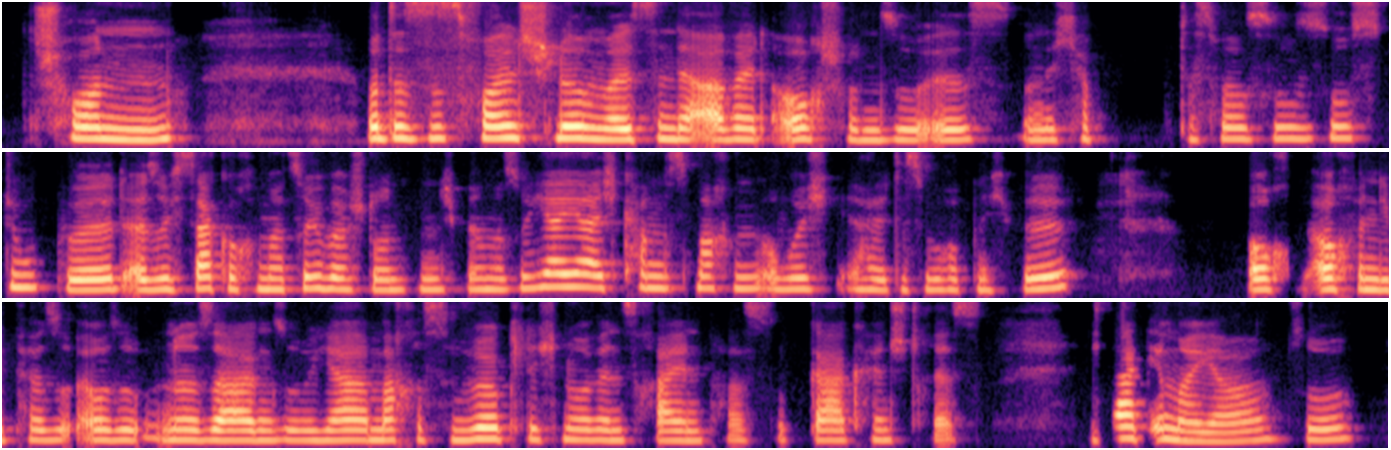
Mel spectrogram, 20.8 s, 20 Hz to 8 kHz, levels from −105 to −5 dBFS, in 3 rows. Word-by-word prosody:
Schon. 230 - +3 0.9
Und 235 0 +5
das 235 -1 +4
ist 235 0 +2
voll 240 0 +6
schlimm, 240 -2 +6
weil's 215 +1 +5
in 225 - +2
der 215 - +4
Arbeit 215 0 +3
auch 220 +2 +2
schon 200 -2 -5
so 205 0 -1
ist. 215 +1 -2
Und 205 0 -3
ich 210 +1 -9
habe 225 0 -8 0.4
das 215 +1 -12
war 225 -1 -1
so 230 +1 -5
so 235 +1 -5
stupid. 235 -4 +1
Also 205 +1 +1
ich 215 0 -3
sage 230 0 +2
auch 225 - -11
immer 220 -1 -2
zu 235 +2 -1
Überstunden. 215 -2 -3
Ich 215 +1 -13
bin 220 - -6
immer 215 -1 -4
so: 235 +2 -7
„Ja, 265 +1 +2
ja, 265 -1 +4
ich 245 0 -4
kann 245 -1 -4
das 240 +1 -6
machen“, 240 -1 -5
obwohl 225 -2 -3
ich 220 0 -13
halt 210 -1 -6
das 210 +1 -10
überhaupt 210 0 -7
nicht 205 +1 -11
will. 230 - +2 0.8
Auch 215 +1 +2
auch 220 +1 +2
wenn 215 -1 +1
die 205 - -2
Perso 205 0 -6
also 205 0 -1
ne 205 -4 -2
sagen 200 -1 +3
so: 200 -1 -4
„Ja, 200 +1 +1
mach 205 +1 -3
es 215 +2 -10
wirklich 220 +1 +1
nur, 210 -2 -3
wenn's 200 -1 -6
reinpasst, 190 - -5
so 100 - -17
gar 100 0 0
keinen 205 -1 -9
Stress.“ 200 - -11 0.5
Ich 195 - -15
sage 235 0 +5
immer: 210 -4 +1
„Ja“ 185 +4 -3
so. 215 +2 -5
215 Hz, 205 wpm, -18 LUFS, 205-230 Hz, 0.9 s, voll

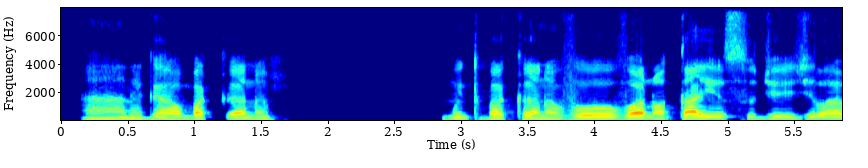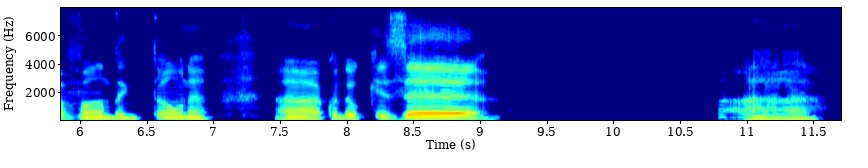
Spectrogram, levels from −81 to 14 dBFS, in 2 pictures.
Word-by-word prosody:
Ah, 195 +4 -4
legal, 155 - -1
bacana. 140 0 -2 1.3
Muito 130 +3 -7
bacana, 155 -1 -1
vou 140 +2 +1
vou 130 +2 +5
anotar 155 +3 +4
isso 145 -5 -4
de 115 +2 -6
de 115 +2 -7
lavanda 125 - -2
então, 130 - -5
né. 120 -2 -2 0.5
Ah, 140 +2 -1
quando 135 - -8
eu 135 -1 -1
quiser 140 0 +4 1.7
Ah. 145 - -8
140 Hz, 95 wpm, -22 LUFS, 130-150 Hz, 1.7 s, vou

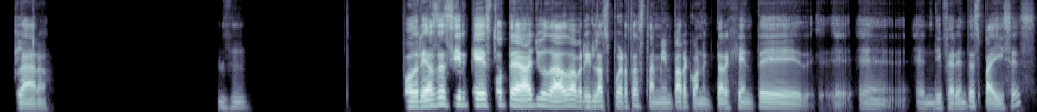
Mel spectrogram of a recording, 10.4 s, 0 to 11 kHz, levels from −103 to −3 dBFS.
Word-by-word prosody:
Claro. 90 -3 -4 1.7
Ujú. 105 +1 -22 1.6
¿Podrías 125 +3 +3
decir 160 -1 +3
que 145 -1 +7
esto 145 +2 +1
te 140 - +4
ha 130 - +9
ayudado 130 -2 +4
a - - +4
abrir 120 -2 -4
las 120 0 -2
puertas 115 +3 -6
también 100 -2 -9
para 115 +2 -3
conectar 90 -3 -7
gente 100 -3 -10
de 95 -9 -8
e 100 - -16 0.5
e - - -17
en 95 - -18
diferentes 100 +3 -10
países? 90 0 -7
110 Hz, 135 wpm, -22 LUFS, 95-130 Hz, 1.7 s, ha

